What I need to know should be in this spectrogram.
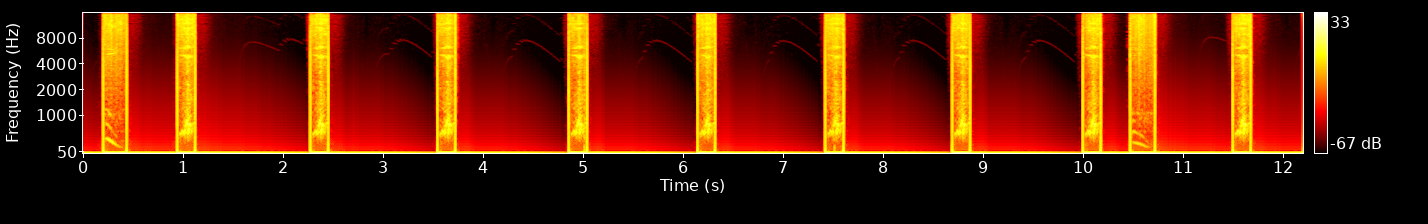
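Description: A harsh burst of a game's sound effect crashes again and again at a steady pace.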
